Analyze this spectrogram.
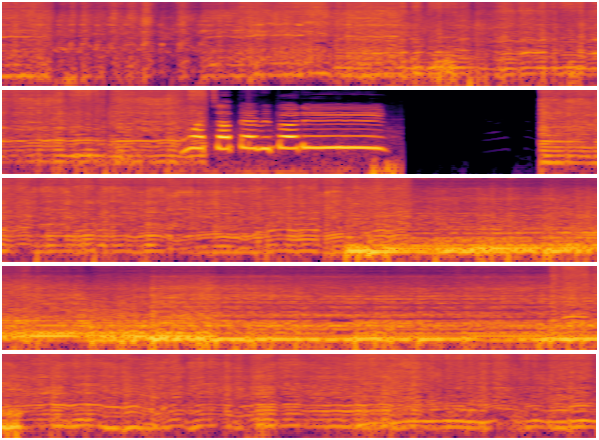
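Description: A string trimmer whirs steadily, cutting grass.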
